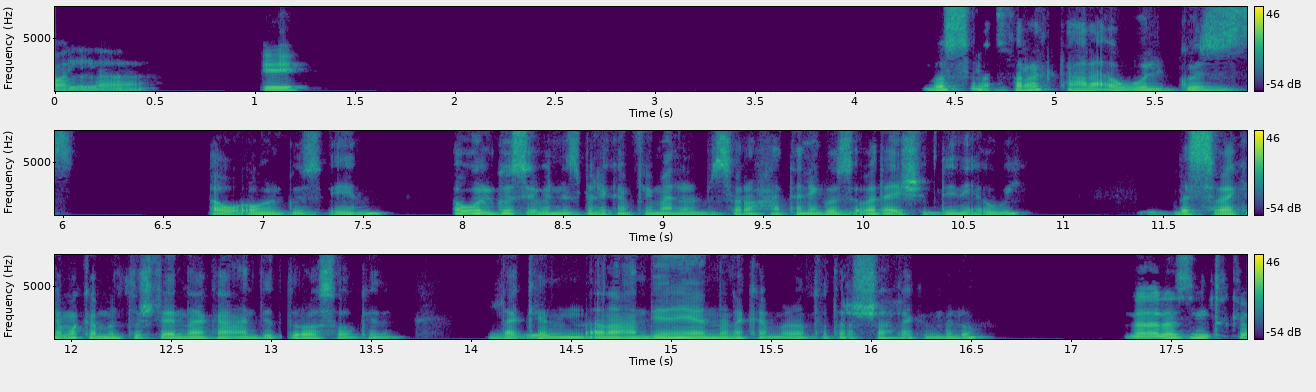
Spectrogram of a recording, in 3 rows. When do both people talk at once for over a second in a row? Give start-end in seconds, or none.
none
